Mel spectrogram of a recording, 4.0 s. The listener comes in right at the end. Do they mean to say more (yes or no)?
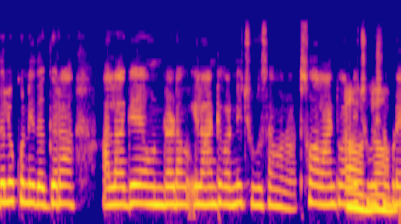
no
